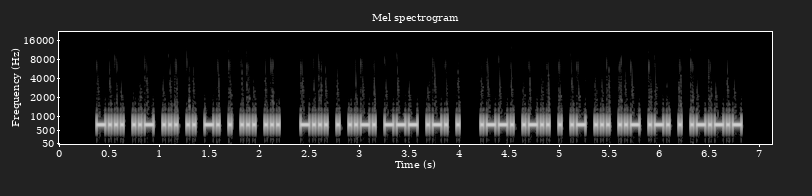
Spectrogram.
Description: Morse code, heard as a keyed tone, about 40 wpm, 700 Hz. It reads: BUSINESS BEFORE PLEASURE.
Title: Sentences from Top 1600 Words 40wpm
